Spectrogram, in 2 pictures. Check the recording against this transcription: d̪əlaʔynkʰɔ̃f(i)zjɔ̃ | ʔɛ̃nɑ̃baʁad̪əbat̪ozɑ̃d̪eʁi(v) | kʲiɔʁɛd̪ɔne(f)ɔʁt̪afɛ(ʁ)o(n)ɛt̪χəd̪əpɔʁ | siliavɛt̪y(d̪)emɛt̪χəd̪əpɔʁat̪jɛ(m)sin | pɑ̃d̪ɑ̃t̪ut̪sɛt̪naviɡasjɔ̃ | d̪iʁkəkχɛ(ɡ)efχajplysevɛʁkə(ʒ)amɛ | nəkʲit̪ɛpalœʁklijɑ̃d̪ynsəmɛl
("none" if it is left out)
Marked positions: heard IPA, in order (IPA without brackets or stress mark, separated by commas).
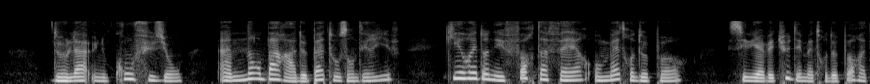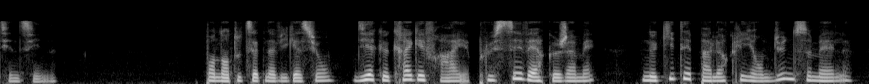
y, v, f, ʁ, m, d̪, n, ɡ, ʒ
